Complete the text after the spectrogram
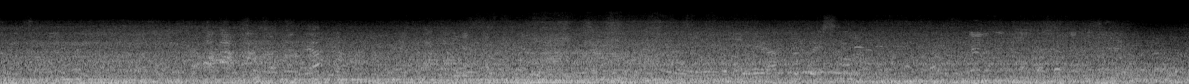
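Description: Traffic hums steadily along a busy city street outdoors.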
